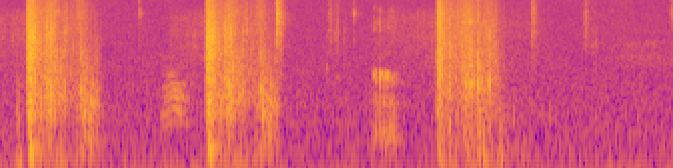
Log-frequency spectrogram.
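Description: Leaves rustle and crunch in short bursts as they are broken.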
